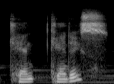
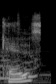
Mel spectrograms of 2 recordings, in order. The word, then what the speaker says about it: Candace: for Daya and for Candice Candice yes not Candace I don't know how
